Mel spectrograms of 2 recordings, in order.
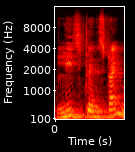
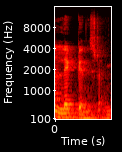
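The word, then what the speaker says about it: Liechtenstein: एक double land locked country है जिसका नाम है लीचटेनस्टाइन या लेक्टेनस्टाइन, जिस तरीके से आप इसको प्रोनाउंस करना चाहें।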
